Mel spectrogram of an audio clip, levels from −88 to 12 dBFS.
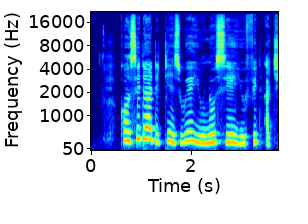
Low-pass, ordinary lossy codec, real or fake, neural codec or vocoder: none; none; real; none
